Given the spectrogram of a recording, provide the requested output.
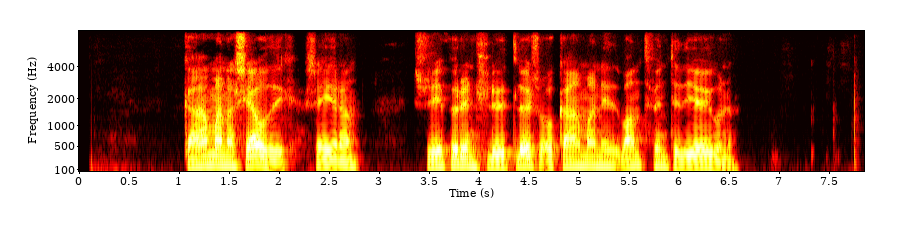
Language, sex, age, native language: Icelandic, male, 40-49, Icelandic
